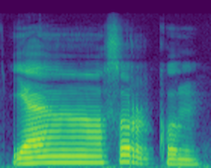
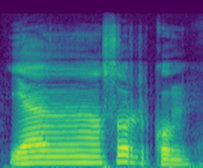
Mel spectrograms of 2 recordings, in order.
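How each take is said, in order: The two takes are said the same way.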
